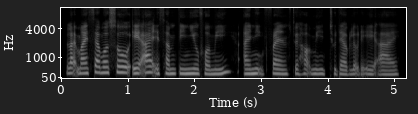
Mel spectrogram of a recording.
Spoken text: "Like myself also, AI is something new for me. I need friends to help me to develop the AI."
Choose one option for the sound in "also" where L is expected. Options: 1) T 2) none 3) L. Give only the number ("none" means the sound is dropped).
2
